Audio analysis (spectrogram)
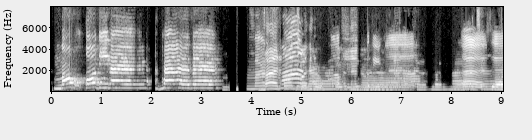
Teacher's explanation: সাক্তা করতে হবে, একটুখানি সময় চুপ থেকে আওয়াজ শ্বাস চালু রাখতে হবে, আর এত দ্রুত পড়া যাবে না যে বুঝলামই না আমি যে সাক্তা করছি।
